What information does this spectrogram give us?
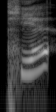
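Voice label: "tie", Mandarin Chinese, second tone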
